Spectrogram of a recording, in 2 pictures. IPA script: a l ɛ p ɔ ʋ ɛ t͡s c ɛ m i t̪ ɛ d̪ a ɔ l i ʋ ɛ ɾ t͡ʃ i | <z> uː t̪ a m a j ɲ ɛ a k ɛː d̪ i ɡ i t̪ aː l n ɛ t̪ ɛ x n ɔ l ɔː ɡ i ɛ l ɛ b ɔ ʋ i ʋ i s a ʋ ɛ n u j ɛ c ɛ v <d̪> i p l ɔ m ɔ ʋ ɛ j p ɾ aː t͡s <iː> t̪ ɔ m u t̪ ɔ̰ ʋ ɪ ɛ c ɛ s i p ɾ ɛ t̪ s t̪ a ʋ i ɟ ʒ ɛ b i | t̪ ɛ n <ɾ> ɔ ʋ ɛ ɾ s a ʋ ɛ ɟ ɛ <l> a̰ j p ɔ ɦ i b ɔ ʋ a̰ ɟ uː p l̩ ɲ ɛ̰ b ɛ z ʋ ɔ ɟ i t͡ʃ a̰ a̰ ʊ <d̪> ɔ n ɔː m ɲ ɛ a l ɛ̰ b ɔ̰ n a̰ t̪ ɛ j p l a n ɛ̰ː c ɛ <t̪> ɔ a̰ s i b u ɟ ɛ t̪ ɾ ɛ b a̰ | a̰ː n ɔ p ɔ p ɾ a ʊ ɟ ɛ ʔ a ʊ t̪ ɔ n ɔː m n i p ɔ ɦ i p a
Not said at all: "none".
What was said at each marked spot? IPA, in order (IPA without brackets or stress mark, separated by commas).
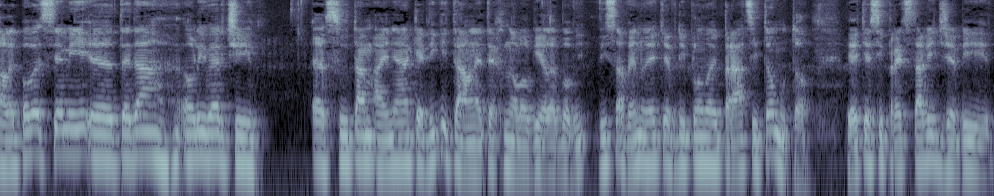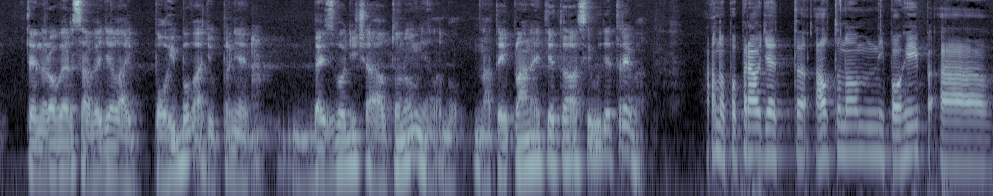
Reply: s, d̪, i, ɾ, l, t̪, t̪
